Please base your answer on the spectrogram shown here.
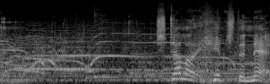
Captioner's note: screaming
